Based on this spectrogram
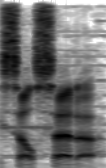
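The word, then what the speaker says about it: Celceta: The crystal ball showed me Salsetta, which is not spelled right, but at least they... phonetically, they got it right. It's supposed to be with a C.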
